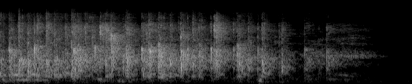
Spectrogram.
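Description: An audience claps together in a burst of dense, rapid applause that holds for about three seconds, then thins out and stops.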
